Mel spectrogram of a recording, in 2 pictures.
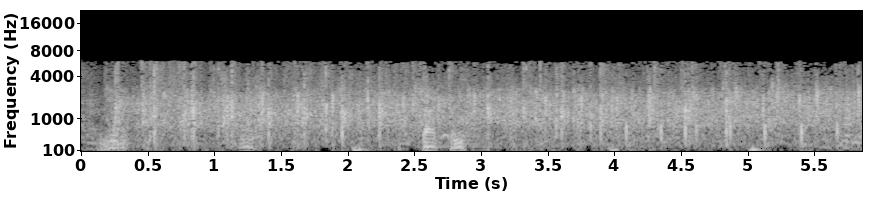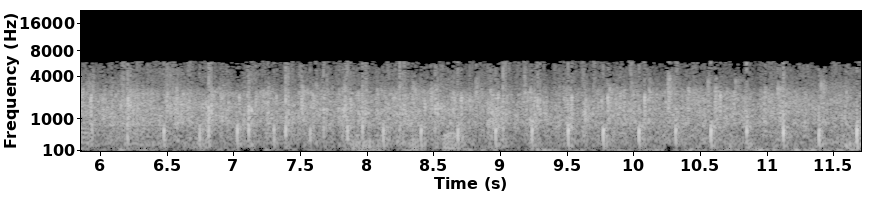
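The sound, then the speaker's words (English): Sustained audience applause for the standing behind-the-scenes helpers who made the event possible, a dense steady wash of many hands clapping at even loudness for about twelve seconds, with faint crowd murmur beneath it. “I would like for those who fit that 4 or 5 part category of people who helped to make this possible, if they would please stand and take a round of applause.”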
